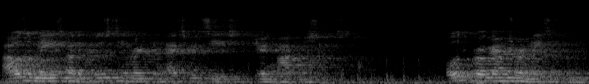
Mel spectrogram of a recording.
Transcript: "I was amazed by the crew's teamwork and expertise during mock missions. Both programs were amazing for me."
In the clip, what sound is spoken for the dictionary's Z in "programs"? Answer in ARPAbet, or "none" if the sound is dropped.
Z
